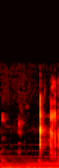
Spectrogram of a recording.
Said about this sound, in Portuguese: Pera, deixa eu tomar água que tá foda.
